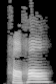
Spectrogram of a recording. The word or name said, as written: 好好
